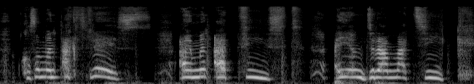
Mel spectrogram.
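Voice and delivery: bad put-on French accent. Tired actress vowing to keep going, declaring herself dramatic: bad French accent. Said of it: "Excuse the bad French accent".

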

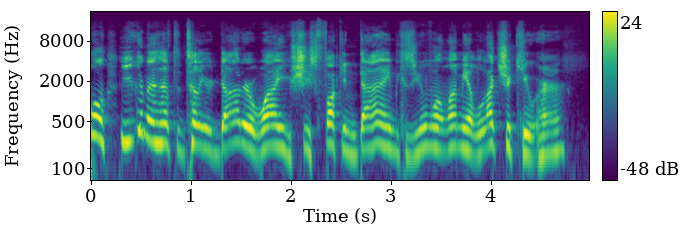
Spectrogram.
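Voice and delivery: put-on very high, shrill childish tantrum yell. Imagining the man shouting while moving his machinery out: imitating Orville Redenbacher shouting in a tantrum. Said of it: "But it's Orville Redenbacher doing it".

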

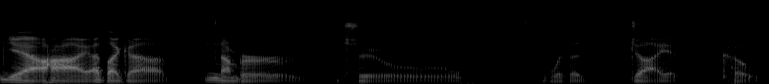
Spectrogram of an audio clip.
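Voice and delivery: very slow, drawn-out delivery. Imagining a drive-thru customer ordering food: Ted Levine voice. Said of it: "Ted Levine rolls through".

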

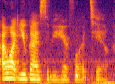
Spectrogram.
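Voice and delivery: soft, serious motherly mom voice. Speaker urging listeners to join a little exercise, serious mom voice. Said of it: "That was my serious mom voice".

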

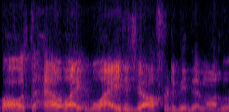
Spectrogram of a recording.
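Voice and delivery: ordinary talk

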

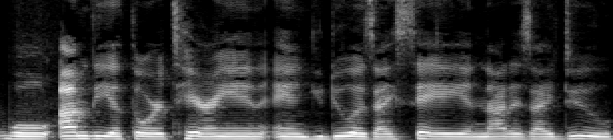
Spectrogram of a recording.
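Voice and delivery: ordinary talk

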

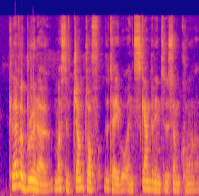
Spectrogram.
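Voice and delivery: ordinary talk

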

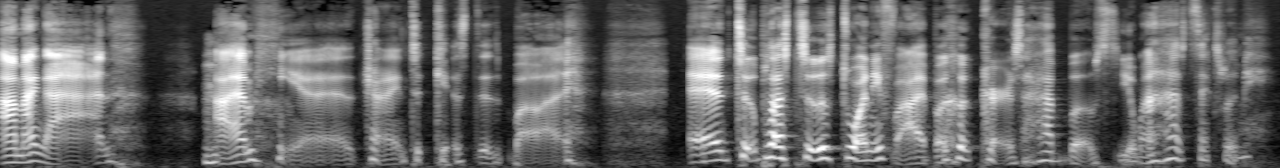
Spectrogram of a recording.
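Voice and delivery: very quiet, soft, put-on ditzy girl voice.

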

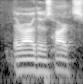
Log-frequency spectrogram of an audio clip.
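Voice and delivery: ordinary delivery, nothing marked

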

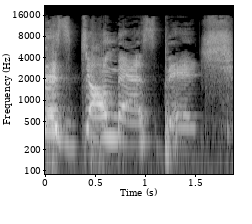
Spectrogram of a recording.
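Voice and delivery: loud, slow demonic snarl. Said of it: "I'm gonna try to imitate it".

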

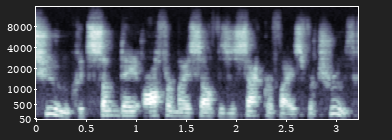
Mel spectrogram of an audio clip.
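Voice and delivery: ordinary talk

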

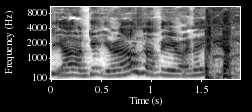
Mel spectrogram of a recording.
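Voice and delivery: mock, shrill, very high hollering. Retelling calling a grandson up for help: imitating own yell. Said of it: "so I yelled out".

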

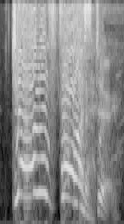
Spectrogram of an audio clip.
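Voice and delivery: very high, loud, full-out yell. Offering on the show to yell the professor's name: yelled name 'Donald Foster'. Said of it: "I'll yell it if you want".

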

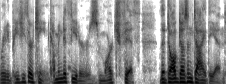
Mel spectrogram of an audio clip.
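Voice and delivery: soft, little movie trailer narrator voice. Retelling how someone announced a film's release, in a movie trailer narrator voice. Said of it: "Like that little narrator voice at the end of a trailer".

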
